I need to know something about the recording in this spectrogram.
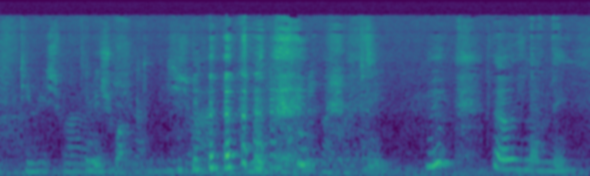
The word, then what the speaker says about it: Timișoara: Timișoara. Timișoara. That was lovely. It has the sh letter that's not in the English alphabet. Sh. It's like an S with a comma underneath. It's sh. Timișoara.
